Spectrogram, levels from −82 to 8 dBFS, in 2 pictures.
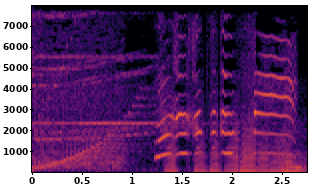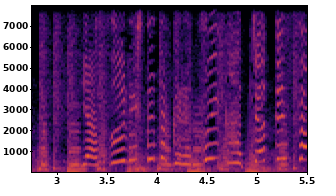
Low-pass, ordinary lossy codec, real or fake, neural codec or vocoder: none; none; real; none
